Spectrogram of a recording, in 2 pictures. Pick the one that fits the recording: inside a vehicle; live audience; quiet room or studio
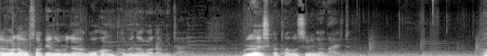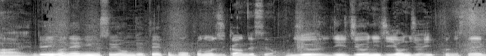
inside a vehicle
